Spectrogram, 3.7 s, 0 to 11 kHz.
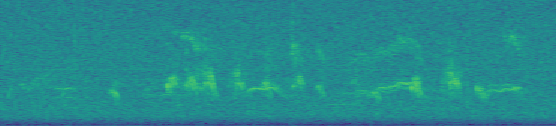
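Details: Bald eagle eaglet just over a day old being fed bits of trout at the nest on March 25, 2024, with a second newly hatched sibling present: thin high chirping peeps in quick irregular bursts over steady background hum.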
